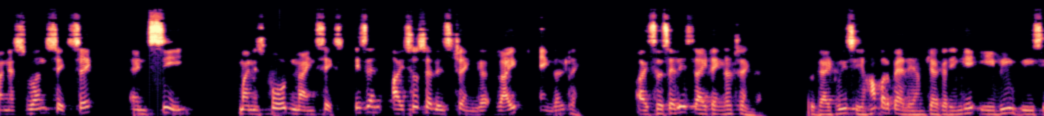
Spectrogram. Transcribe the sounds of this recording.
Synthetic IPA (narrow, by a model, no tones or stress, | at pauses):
maɪnəsʋɐ̃nsɪksːɪks | ɛ̃ɳɖsi | maɪnəsfoːɾnãɪ̃nsɪksɪzɛ̃naɪsosɛlɪsʈɾɛ̃ŋɡəɾɾaɪʈ̚ | ɛ̃ːŋɡəlʈɾɛ̃ŋɡ | aːɪsoːsɛlɪsʈɾaɪʈɛ̃ːŋɡəlʈɾɛ̃ːŋɡəɾ | t̪od̪ɛːʈʋiːsjɐɦãpɐɾpɛɦleɦɐ̃mkjaːkɐɾẽːŋɡeʔeːbibiːs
